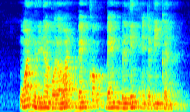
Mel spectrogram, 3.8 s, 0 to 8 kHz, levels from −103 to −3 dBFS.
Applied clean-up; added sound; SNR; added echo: none; none; none; reverberation time 0.7 s.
